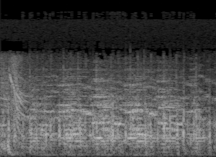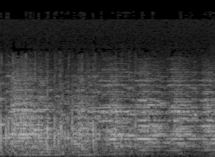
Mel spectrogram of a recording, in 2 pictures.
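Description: Gunshots fired at two riders fleeing along a desert trail toward an arroyo, many bangs packed into a dense, continuous crackle that stays loud throughout.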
